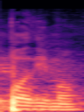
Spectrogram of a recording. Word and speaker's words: Podimo: Pues se llama, ¿dice Podimo o Podimo? – Se dice Podimo.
